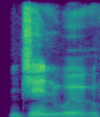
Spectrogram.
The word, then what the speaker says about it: Jinwoo: It's not Jin-Woo, it's Jinwoo.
